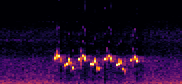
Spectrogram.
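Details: Sooty-headed bulbul (kutilang) song used as a lure for trapping birds: a quick burst of bright, bubbly whistled notes lasting under a second, warbling up and down over steady background hiss.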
